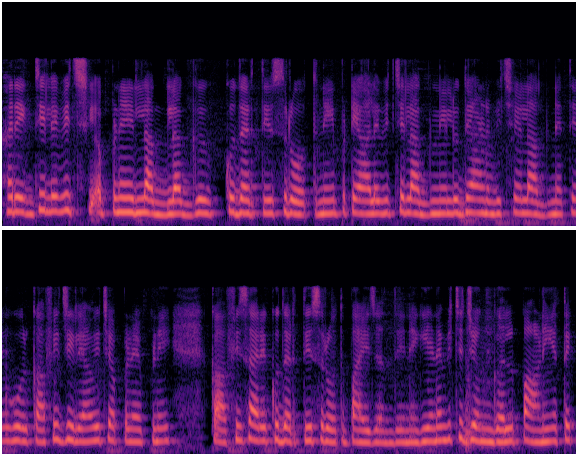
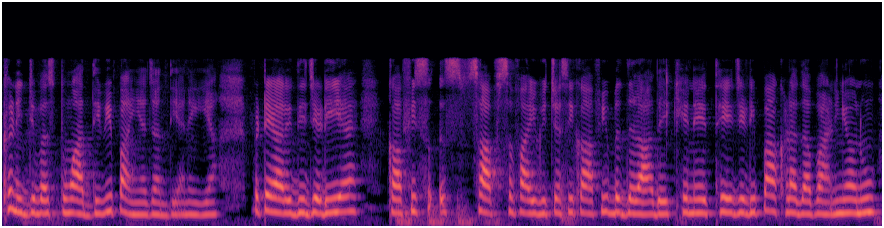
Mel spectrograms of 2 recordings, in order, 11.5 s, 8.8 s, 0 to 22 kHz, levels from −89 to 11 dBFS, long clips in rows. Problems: none marked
